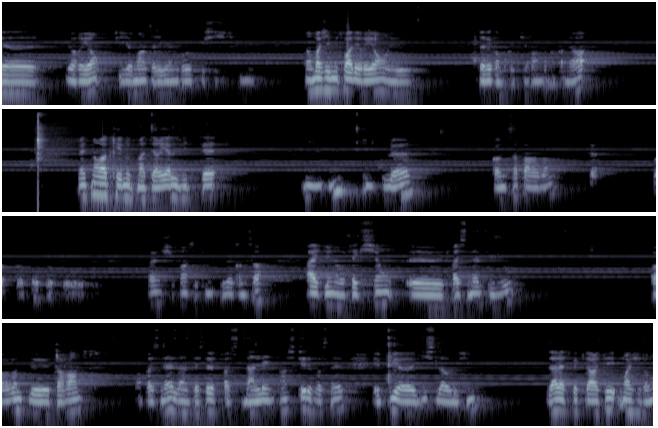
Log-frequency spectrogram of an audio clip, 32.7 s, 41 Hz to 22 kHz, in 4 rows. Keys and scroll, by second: 5.2 3, 25.7 KP_4, 26.0 KP_0, 30.1 KP_0.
